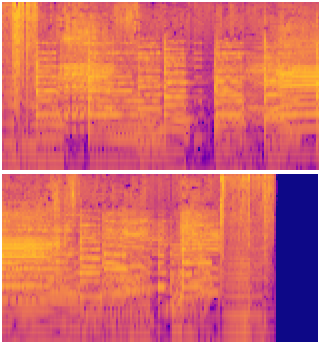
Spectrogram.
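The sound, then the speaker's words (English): A short, catchy segment jingle for the Vancouver Canucks 'GOATs of the week', built from loud, wavering bleat-like animal tones over a layered musical bed. It plays for about six seconds before cutting off abruptly. No one speaks. “Shout out to Kyle Bowen for always producing these catchy little jingles, funny looking bumps if you're here with us on YouTube.”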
